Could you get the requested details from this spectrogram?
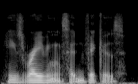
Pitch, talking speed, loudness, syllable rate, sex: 95 Hz, 175 wpm, -18 LUFS, 5.0 syllables/s, male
